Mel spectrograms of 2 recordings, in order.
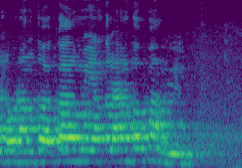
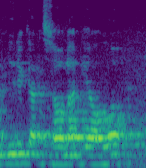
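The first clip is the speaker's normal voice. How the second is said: ordinary talk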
